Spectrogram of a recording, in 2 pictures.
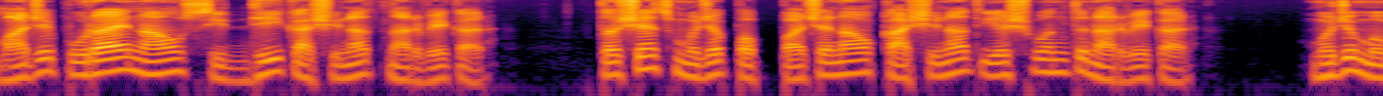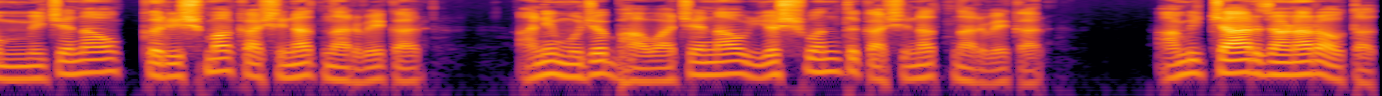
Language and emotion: Goan Konkani, neutral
